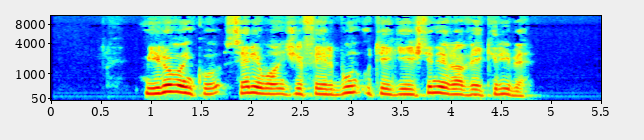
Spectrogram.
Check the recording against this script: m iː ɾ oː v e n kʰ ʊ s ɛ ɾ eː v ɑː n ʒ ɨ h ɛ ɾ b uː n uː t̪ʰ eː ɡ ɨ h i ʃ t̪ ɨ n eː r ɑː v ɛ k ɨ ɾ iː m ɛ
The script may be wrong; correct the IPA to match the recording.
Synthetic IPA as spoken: m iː ɾ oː v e n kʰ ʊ s ɛ ɾ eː w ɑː n ʒ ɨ f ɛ ɾ b uː n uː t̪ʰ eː ɡ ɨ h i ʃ t̪ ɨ n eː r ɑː v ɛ k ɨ ɾ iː b ɛ

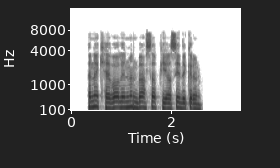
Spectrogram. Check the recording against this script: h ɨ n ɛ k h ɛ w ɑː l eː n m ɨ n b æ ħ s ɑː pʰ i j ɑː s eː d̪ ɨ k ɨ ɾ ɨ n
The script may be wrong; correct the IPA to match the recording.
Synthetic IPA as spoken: h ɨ n ɛ k h ɛ v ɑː l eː n m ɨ n b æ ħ s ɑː pʰ i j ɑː s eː d̪ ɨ k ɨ ɾ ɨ n

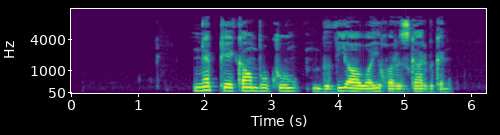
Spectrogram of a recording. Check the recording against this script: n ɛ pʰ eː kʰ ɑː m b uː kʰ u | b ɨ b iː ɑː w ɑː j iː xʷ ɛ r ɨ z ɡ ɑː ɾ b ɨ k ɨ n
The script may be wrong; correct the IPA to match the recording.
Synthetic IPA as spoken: n ɛ pʰ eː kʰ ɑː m b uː kʰ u | b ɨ v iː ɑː w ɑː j iː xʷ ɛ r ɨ z ɡ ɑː ɾ b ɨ k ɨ n

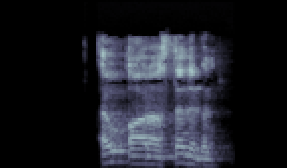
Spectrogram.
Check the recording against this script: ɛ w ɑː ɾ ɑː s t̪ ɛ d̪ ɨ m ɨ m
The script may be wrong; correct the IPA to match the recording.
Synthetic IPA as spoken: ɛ w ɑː ɾ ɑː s t̪ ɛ d̪ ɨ b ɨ n

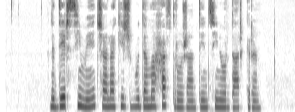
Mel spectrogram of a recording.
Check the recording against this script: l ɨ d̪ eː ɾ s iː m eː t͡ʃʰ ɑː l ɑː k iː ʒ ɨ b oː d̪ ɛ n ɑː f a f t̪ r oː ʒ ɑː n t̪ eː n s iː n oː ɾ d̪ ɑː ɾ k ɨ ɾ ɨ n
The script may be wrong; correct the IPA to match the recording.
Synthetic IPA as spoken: l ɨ d̪ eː ɾ s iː m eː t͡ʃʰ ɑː l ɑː k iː ʒ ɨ b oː d̪ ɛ m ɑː ħ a f t̪ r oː ʒ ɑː n t̪ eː n s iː n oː ɾ d̪ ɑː ɾ k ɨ ɾ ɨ n

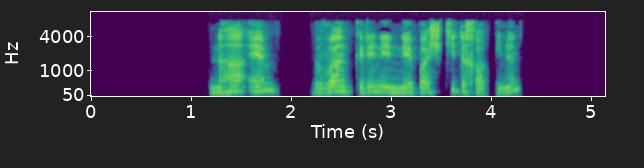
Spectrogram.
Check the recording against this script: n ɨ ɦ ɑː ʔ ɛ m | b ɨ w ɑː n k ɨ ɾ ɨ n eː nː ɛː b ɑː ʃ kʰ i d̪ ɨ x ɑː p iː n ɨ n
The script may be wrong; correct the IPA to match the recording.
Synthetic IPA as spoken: n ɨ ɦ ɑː ʔ ɛ m | b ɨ v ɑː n k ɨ ɾ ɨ n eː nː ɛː b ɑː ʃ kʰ i d̪ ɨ x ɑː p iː n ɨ n

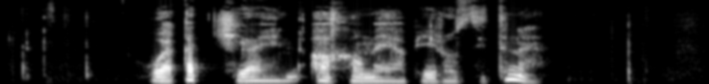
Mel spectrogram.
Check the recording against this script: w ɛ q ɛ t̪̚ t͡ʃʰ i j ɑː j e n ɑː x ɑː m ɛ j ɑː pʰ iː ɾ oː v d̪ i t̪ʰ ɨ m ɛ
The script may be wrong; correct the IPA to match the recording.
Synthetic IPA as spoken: w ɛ q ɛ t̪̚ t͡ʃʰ i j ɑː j e n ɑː x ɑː m ɛ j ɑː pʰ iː ɾ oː z d̪ i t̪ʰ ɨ n ɛ

